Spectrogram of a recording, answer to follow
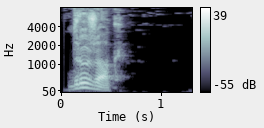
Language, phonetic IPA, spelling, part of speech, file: Russian, [drʊˈʐok], дружок, noun, Ru-дружок.ogg
- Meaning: buddy, pal (friend or casual acquaintance)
